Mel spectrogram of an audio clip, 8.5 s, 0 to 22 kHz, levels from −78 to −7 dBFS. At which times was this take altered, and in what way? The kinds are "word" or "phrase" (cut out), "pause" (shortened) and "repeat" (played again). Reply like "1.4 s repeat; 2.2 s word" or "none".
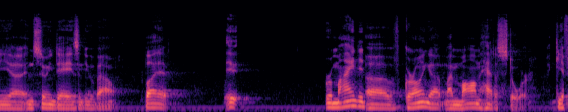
1.3 s word; 3.4 s word; 5.5 s word

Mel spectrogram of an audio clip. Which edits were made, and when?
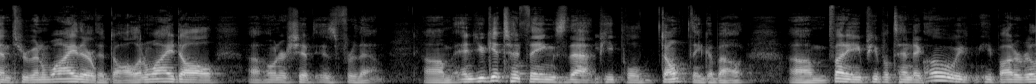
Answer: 1.0 s word; 3.1 s word; 5.2 s word; 6.0 s word; 8.3 s word; 9.2 s word

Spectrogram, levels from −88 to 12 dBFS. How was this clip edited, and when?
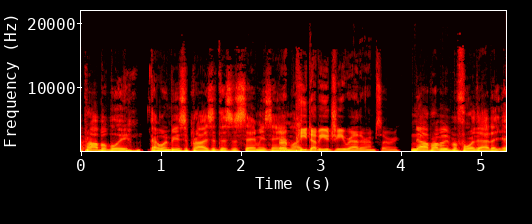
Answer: none

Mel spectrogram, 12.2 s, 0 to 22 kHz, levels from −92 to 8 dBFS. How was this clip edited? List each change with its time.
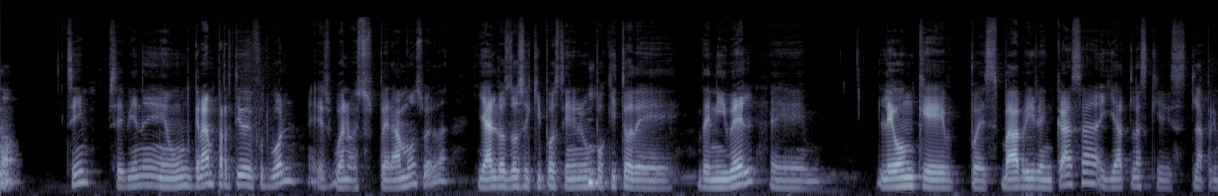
7.7 s pause

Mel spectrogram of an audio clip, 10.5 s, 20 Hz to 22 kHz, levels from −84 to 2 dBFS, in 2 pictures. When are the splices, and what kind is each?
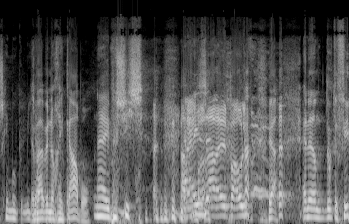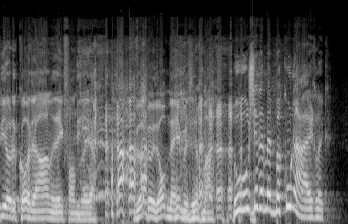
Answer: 3.8 s word; 7.4 s phrase

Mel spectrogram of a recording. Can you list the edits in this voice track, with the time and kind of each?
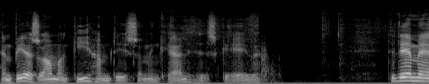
none

